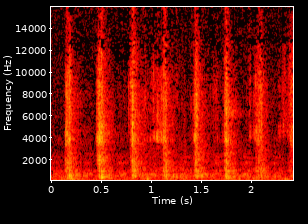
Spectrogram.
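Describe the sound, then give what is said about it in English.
A knife chops food on a cutting board in a quick, steady rhythm, about eight crisp, dull taps spaced evenly apart, with no talking. “See, now I'm chopping faster, and I'm really probably getting pieces that are bigger than what I really want.”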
